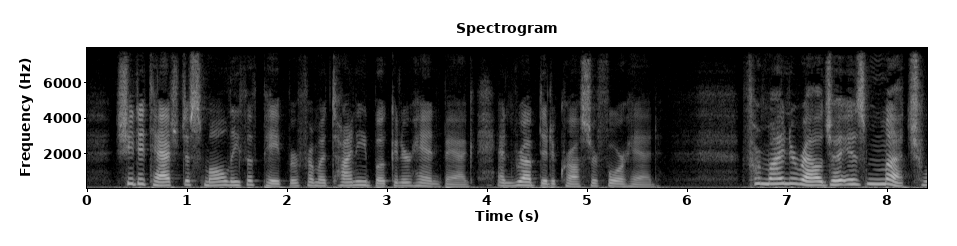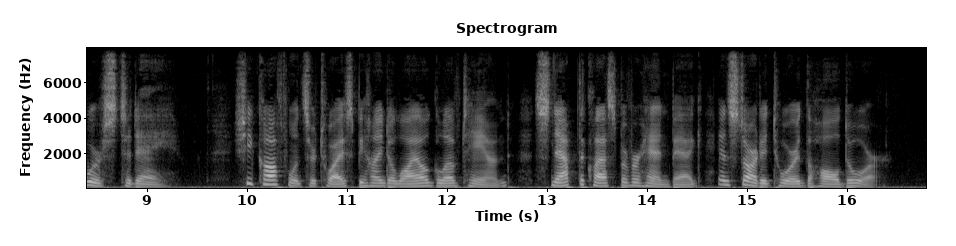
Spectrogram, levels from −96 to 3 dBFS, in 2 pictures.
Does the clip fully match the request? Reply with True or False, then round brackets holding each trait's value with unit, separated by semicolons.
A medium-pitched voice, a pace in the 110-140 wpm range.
False (170 Hz; 185 wpm)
